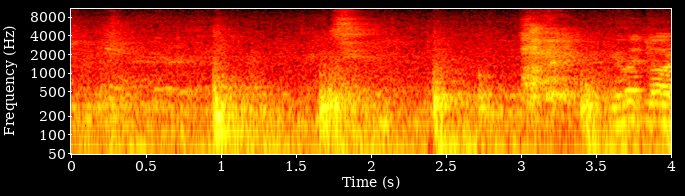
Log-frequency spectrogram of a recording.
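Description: Footsteps thud on a wooden stage.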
